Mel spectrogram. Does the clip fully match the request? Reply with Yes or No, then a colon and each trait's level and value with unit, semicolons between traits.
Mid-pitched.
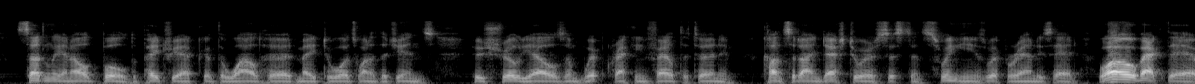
No: very low, 75 Hz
